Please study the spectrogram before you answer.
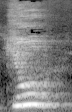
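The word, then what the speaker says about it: cube: क्यूब, क्यूब में में मैंने आपको बताया था कि एक होता है कब, जब यहां पर साइलेंट ई जुड़ गया तो ये अपने से पहले वाउल को लॉन्ग कर देता है, क्यूब।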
